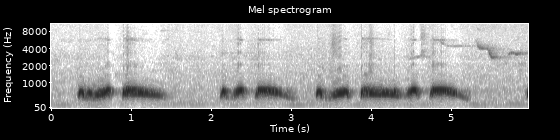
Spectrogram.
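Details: Decoy spotted dove calling to attract wild doves, giving three groups of low mellow coos, clipped notes rolling into longer falling ones; a thin high whistle from another bird near the end.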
